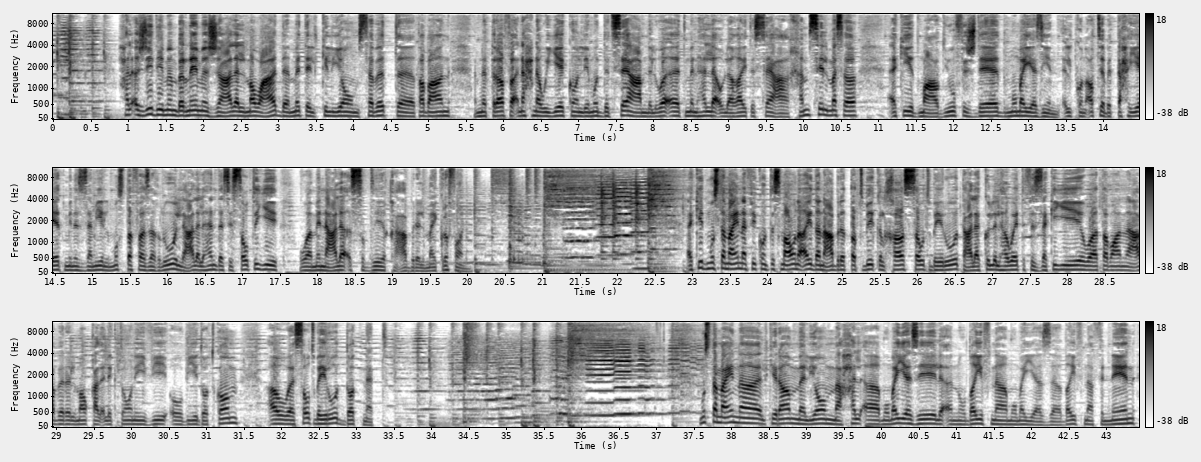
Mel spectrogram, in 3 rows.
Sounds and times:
Music: 0.0s - 43.4s
Speech: 0.9s - 20.2s, 22.9s - 33.4s, 37.6s - 43.4s.

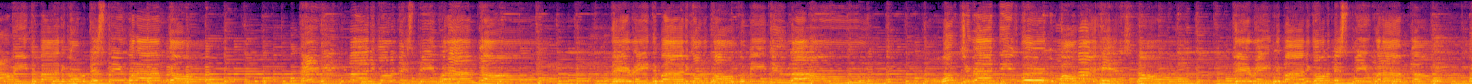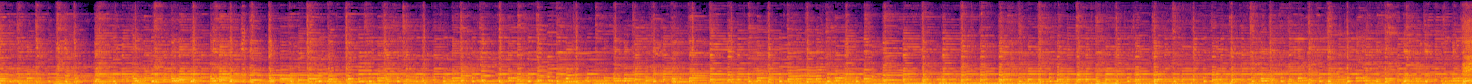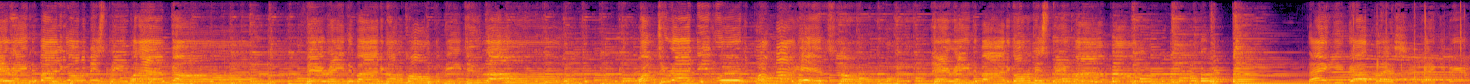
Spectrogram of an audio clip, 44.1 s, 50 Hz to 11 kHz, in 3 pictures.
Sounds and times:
Musical instrument: 0.0s - 43.3s.

